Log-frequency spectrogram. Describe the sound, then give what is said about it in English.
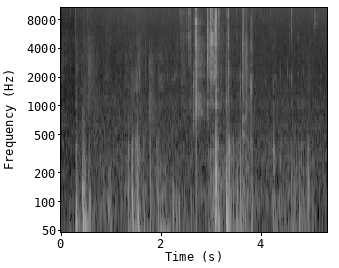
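Handling noise from a microphone being taken off: a string of sharp clicks and soft low thumps, irregular and fairly quiet, with no talking. “It'll work as I take it off, then you'll hear it clicking.”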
